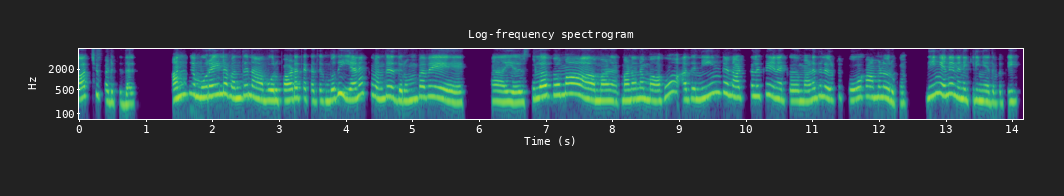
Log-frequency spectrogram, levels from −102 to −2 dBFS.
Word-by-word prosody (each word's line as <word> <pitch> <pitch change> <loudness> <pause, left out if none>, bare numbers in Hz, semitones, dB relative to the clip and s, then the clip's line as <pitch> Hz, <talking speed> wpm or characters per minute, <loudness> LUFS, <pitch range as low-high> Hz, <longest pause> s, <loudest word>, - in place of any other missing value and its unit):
காட்சிப்படுத்துதல், 220 - -3 0.6
அந்த 365 +5 +1 0.2
முறையில 340 +5 +3
வந்து 290 +4 +2
நான் 255 -4 0
ஒரு 245 - +1
பாடத்த 275 +2 +1
கத்துக்கும்போது, 240 +6 -1 0.2
எனக்கு 370 +4 -3
வந்து 280 +4 +1
அது 245 -2 +1
ரொம்பவே 310 +5 0 0.9
அ - - -2 0.5
சுலபமா 345 +6 +3 0.4
மன 245 0 +2 0.2
மனனமாகும், 265 - 0
அது 265 +1 -3
நீண்ட 410 +7 -1 0.2
நாட்களுக்கு 325 +3 -3
எனக்கு 255 -3 -2 0.2
மனதுல 285 +6 -1
இருந்து 265 +3 -7 0.2
போகாமலும் 305 +1 0
இருக்கும். 210 -2 -6 0.3
நீங்க 370 +6 +1
என்ன 375 +3 +2
நெனைக்கிறீங்க 250 -3 0
இதப்பத்தி? 215 +1 -6
280 Hz, 120 wpm, -23 LUFS, 245-325 Hz, 0.9 s, முறையில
